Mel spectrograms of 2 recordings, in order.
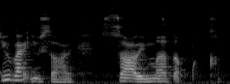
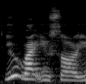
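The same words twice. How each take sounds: First: Low, soft quoted line. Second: Said in the usual way. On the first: Retold or imitated. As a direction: drop it low and quiet as a quote. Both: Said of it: "[name] said it best".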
